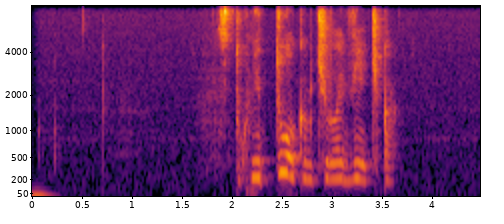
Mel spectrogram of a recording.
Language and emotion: Russian, angry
